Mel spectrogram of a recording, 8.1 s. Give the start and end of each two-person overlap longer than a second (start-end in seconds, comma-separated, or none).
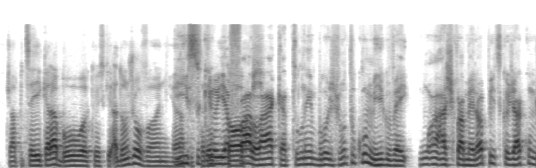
2.6-3.8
